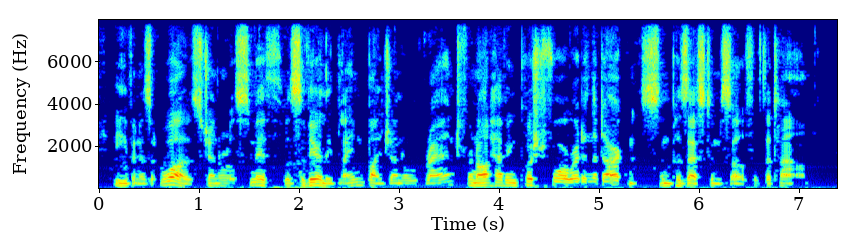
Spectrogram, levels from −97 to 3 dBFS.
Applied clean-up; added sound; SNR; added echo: classical method spectral subtraction.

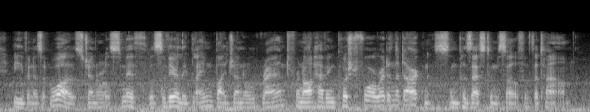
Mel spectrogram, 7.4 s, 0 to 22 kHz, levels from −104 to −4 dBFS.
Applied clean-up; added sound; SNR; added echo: none; Bus; 12 dB; none.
